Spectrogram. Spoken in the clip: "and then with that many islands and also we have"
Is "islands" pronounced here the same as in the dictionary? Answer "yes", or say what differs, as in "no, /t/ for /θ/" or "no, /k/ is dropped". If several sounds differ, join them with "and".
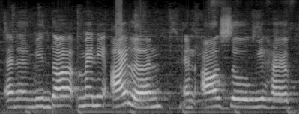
no, /z/ is dropped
